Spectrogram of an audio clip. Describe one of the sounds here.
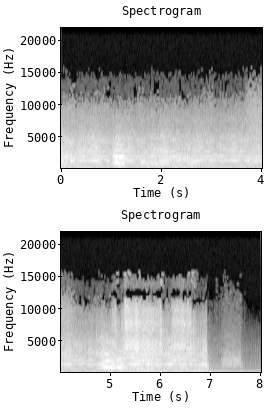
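A racing car engine whines steadily at high speed.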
